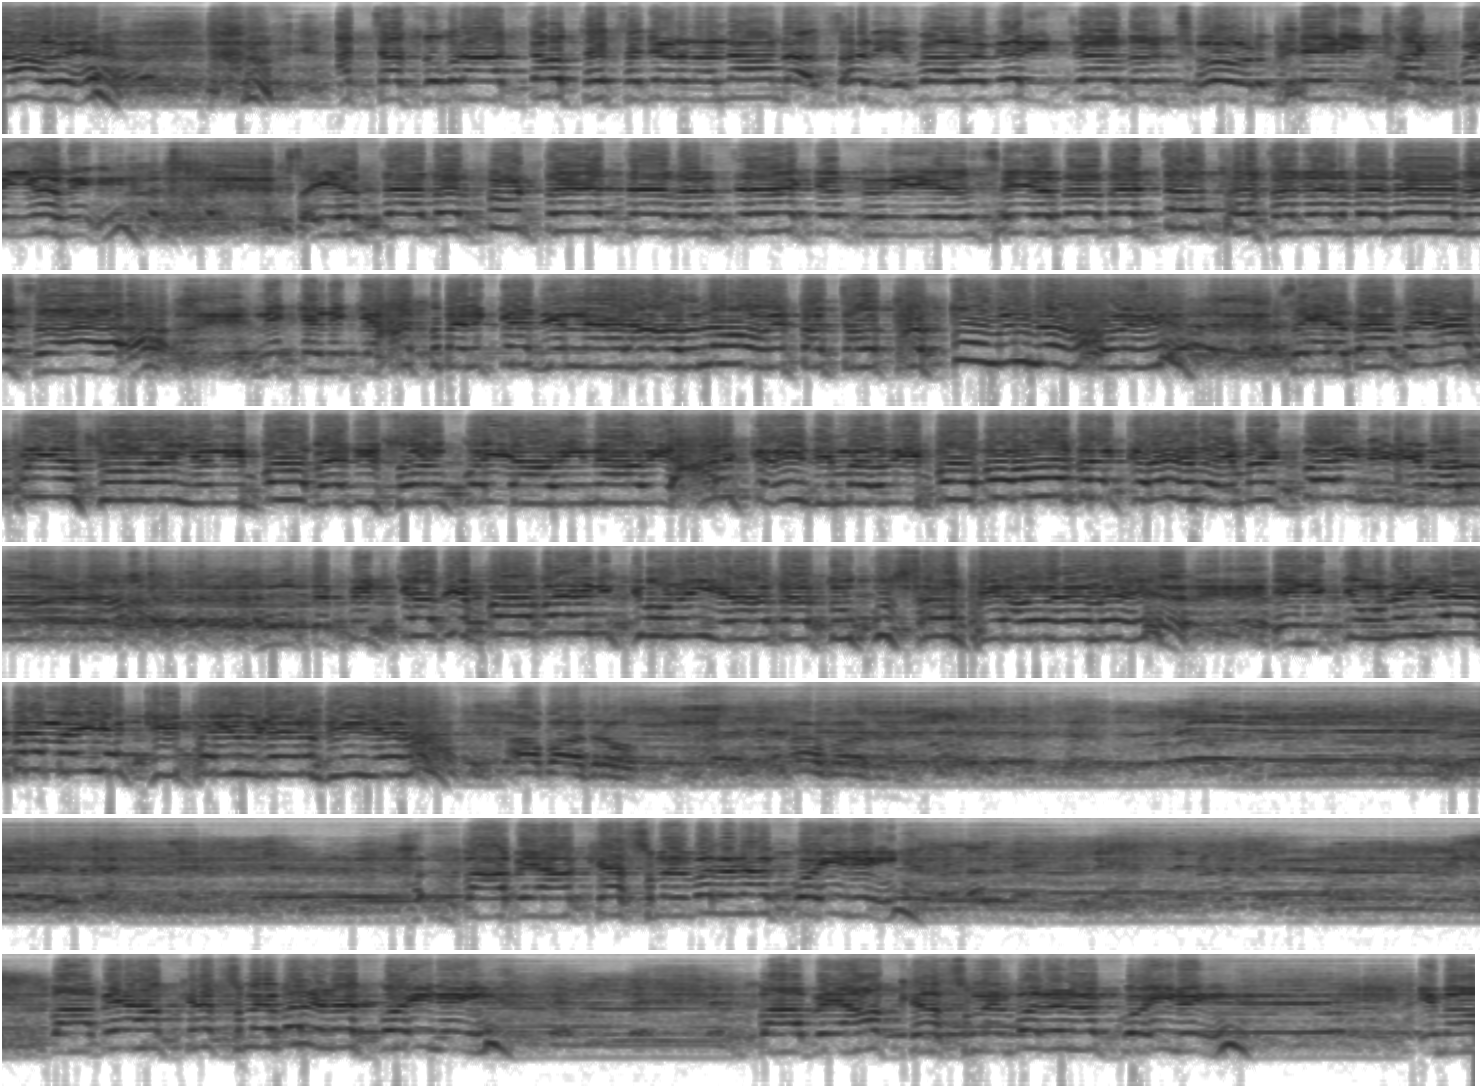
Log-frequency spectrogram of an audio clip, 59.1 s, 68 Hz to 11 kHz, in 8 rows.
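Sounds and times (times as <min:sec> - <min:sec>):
man chanting a mourning recitation: 0:00.0 - 0:41.8, 0:52.0 - 0:59.0
overlapping voices: 0:00.0 - 0:59.0.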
